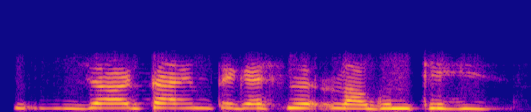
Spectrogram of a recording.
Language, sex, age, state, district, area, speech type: Kashmiri, female, 18-30, Jammu and Kashmir, Kupwara, rural, conversation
